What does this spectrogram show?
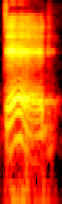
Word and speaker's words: dead: And dead, it said like bed, not bead. For goodness sake, don't call it deed.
